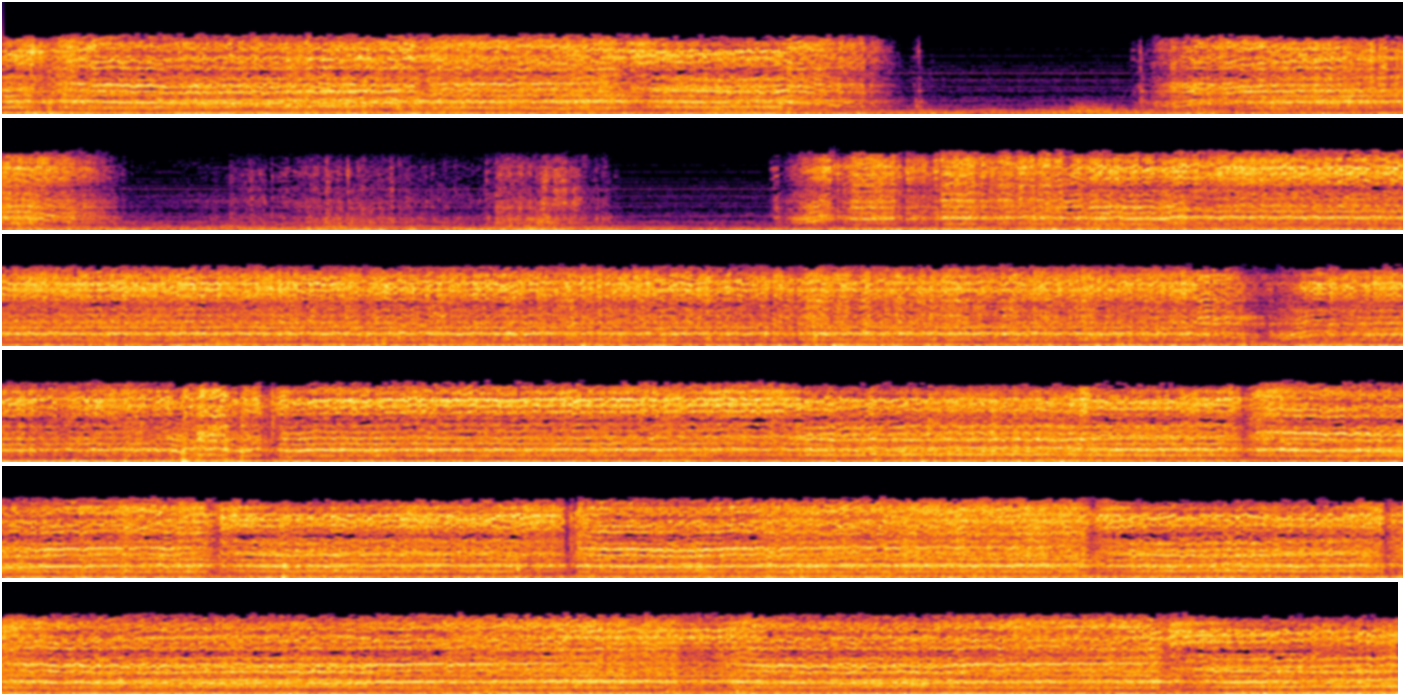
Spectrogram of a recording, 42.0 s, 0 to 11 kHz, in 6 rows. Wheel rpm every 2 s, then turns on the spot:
160, 150, 20, 100, 20, 70, 160, 160, 160, 160, 130, 160, 170, 160, 160, 160, 160, 160, 160, 160, 160.
8-10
